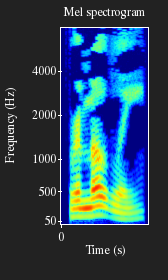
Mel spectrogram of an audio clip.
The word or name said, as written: remotely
